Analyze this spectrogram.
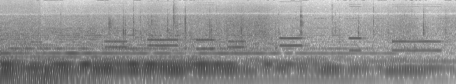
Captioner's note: phone beeping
